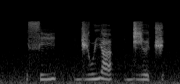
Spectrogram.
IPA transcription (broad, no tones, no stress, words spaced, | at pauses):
si | d͡ʑuja | d͡ʑɘt͡ʃ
